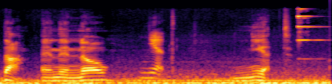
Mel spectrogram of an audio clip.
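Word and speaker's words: нет: and then no yep nyet okay so you I hear NY et something like that so yet yet yet just one short syllable yet alright it's pretty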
